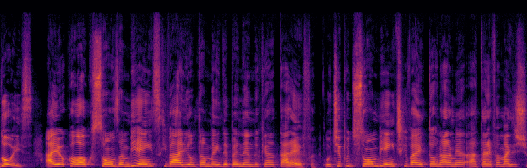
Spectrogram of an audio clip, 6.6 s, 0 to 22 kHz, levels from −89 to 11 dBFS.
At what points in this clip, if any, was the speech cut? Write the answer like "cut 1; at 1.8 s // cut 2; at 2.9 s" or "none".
cut 1; at 4.0 s

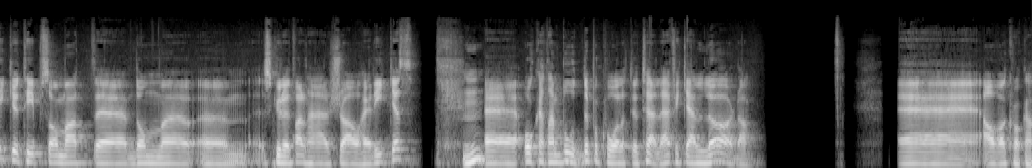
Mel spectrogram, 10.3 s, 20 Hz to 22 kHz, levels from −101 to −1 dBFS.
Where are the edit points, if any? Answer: cut 1; at 2.9 s

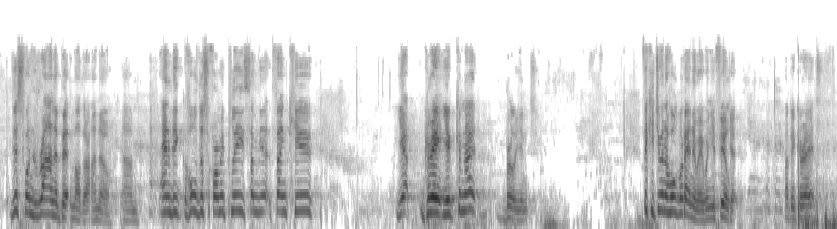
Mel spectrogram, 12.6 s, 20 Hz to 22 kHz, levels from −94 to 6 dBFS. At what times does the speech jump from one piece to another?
cut 1; at 1.3 s // cut 2; at 2.4 s // cut 3; at 3.1 s // cut 4; at 4.1 s // cut 5; at 6.8 s // cut 6; at 10.2 s // cut 7; at 10.9 s

